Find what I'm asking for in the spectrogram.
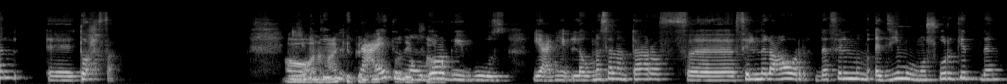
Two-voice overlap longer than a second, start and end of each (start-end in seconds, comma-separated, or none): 2.9-4.5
